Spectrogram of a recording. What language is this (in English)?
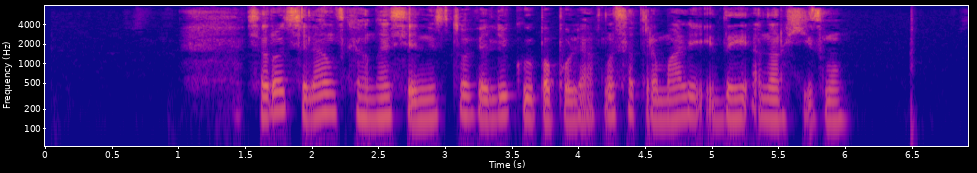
Belarusian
